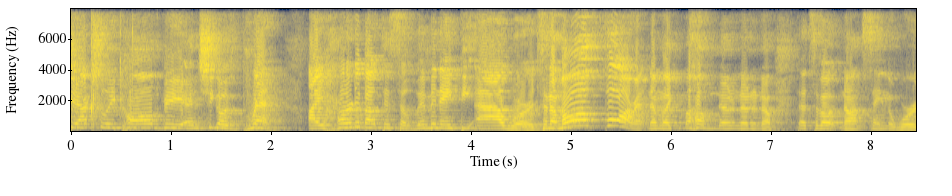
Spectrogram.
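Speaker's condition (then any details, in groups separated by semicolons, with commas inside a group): No condition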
